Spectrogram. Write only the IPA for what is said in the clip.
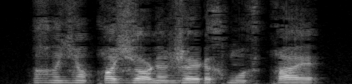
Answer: ʁə̃ʑɔ̃qɔʑɔ ɽɛ̃ʐɛ ɽəxbɔ̃xqɛ

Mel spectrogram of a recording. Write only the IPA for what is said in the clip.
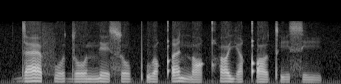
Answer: dæ fodone sopʼuqʼi nɒqʰu jeqʼotʼi si

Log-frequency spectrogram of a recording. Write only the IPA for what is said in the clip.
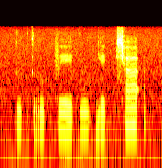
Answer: kɯ˨˩k̚tru˨˩k̚ feː˨˩kwu˨˩k̚je˦˥k̚ t͡ɕʰa˥˩ʔ

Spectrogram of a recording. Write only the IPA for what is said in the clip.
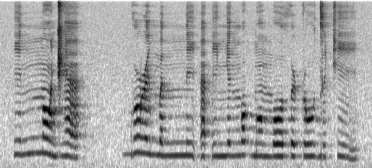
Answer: inːɔ̃d͡ʒɛ̃ | ɡ͡buɭi mɛnːiʔɛ̃ ʔiɲɛŋɔɡ͡bõ moθɯ ʈudɯ cʰi

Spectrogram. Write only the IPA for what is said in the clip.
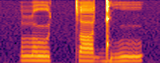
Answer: lˠutːa ɡ͡ǃu

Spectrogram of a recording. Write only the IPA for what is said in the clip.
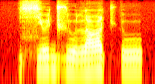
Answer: sʲʊd͡ʒu lɑt͡ʃʼu

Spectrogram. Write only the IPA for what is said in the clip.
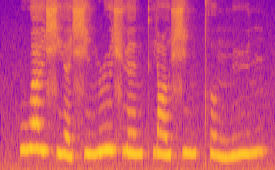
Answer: wa˥ɪ̯ɕjɛ˨˩ ɕi˧˥nɻɻ̩˥ɕɥɛ˧˥npʰjɑ˧˥ʊ̯ ɕi˧˥ŋt̪ʰɤ˨˩ŋ n̪y˧˥n

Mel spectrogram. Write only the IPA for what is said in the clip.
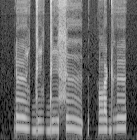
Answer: ɾʏːʎ diʎdi sɨːʔ | lˠɨɖʱʏ

